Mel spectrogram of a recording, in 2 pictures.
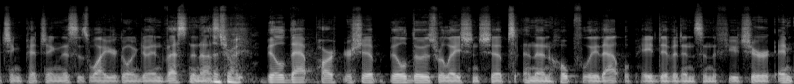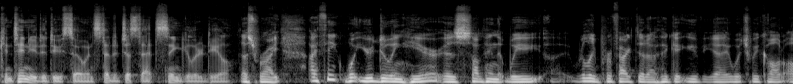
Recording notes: This episode was recorded at Bio on the Bayou, the annual event in New Orleans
